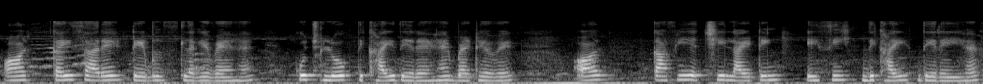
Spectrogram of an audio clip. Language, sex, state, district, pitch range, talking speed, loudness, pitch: Hindi, female, Delhi, New Delhi, 175-205 Hz, 145 wpm, -18 LUFS, 195 Hz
